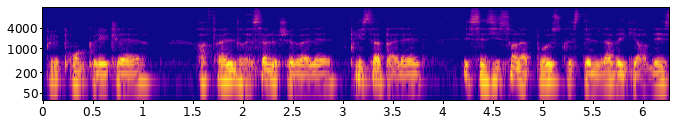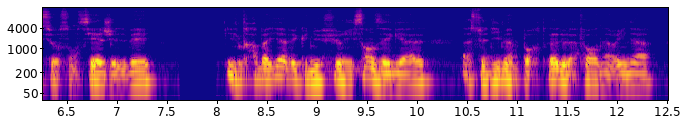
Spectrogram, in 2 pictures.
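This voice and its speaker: A male narrator reads a nineteenth-century romance with measured, expressive phrasing. His voice sits low and sounds very dark and mellow, with a husky edge. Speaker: audiobook reader. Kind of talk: literary narration.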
